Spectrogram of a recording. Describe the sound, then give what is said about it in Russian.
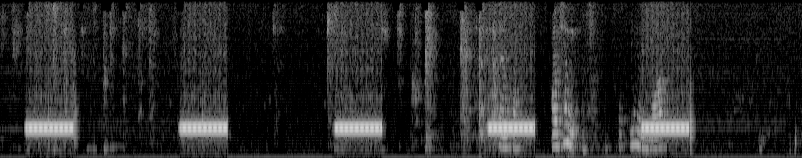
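Telephone line tones sound while a call is being transferred: five steady, low-pitched beeps, each just under a second long, repeat evenly about every three seconds, with faint, muffled line noise in between. “Сейчас, секундочку. Сейчас Татьяну переключу, вы с ней переговорите.”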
